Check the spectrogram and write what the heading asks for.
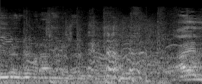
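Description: A man speaking into a microphone over amplified background music; the music's low bass drops out near the end.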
